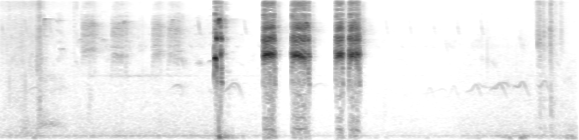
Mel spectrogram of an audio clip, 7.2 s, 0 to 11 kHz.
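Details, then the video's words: Black francolin call from a bird being trained for a tournament, recorded at 6:30 in the evening: a set of four loud, harsh, grating notes in quick succession after a few faint softer notes. "2 Best Voice Black Teeter"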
